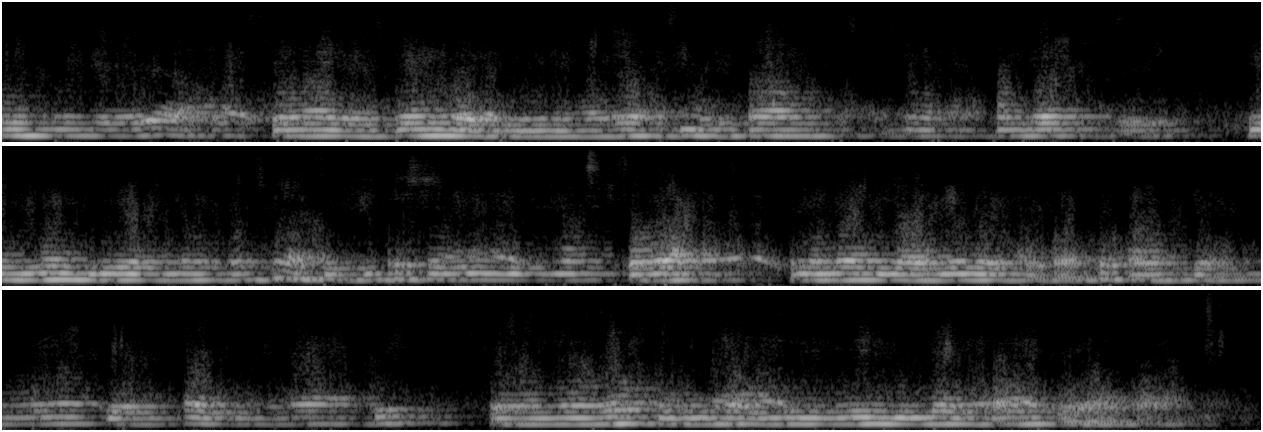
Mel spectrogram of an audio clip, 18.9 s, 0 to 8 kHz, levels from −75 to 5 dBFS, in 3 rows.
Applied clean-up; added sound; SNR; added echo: neural separator model SepFormer DNS4.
